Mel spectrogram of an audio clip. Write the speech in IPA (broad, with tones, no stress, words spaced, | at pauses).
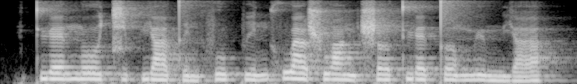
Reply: t̪ɥɛ˥n̪o˥ʊ̯t͡ɕi˨ pjä˥˩t̪i˩nfu˥pi˧˥n xwä˥˧ ʂwɑ˥˩ŋʂɤ˥t̪ɥɛ˥˧ t̪ɤ˥˧my˥˩ mjä˧˥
